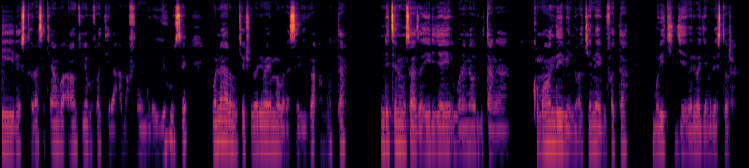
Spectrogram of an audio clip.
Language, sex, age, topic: Kinyarwanda, male, 18-24, finance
